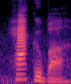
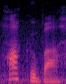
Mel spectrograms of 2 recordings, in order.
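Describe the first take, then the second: First: The name is said with English-style pronunciation. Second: The name is said with Japanese-style pronunciation. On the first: The speaker calls it wrong. "The navigation system in English, they call it Hakuba" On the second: The speaker calls it right. "It's Hakuba"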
